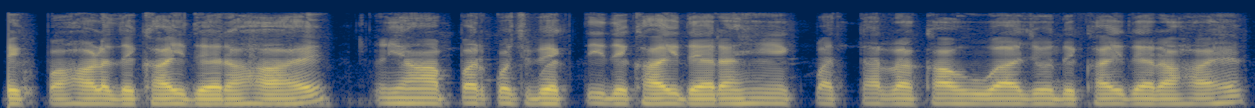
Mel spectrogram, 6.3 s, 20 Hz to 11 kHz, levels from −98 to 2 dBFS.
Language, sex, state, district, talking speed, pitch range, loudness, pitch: Hindi, male, Rajasthan, Churu, 230 wpm, 110-120 Hz, -22 LUFS, 115 Hz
